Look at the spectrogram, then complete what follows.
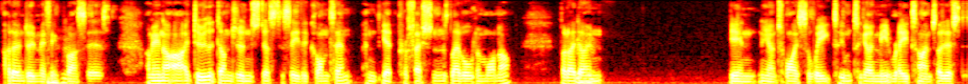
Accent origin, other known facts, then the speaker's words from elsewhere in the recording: England, United Kingdom; I'm an English Alliance WoW player who, interestingly, actually plays on US servers.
